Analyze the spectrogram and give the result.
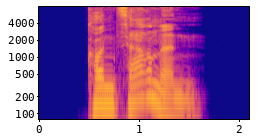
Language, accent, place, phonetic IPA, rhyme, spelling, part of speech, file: German, Germany, Berlin, [kɔnˈt͡sɛʁnən], -ɛʁnən, Konzernen, noun, De-Konzernen.ogg
- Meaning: dative plural of Konzern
